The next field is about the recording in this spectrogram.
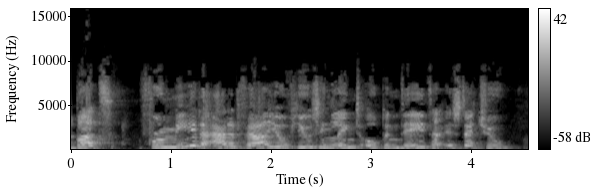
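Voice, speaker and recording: A woman speaks in a raised, projected voice. Her pitch is high, with ordinary variation. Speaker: postdoc researcher. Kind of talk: conference talk.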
